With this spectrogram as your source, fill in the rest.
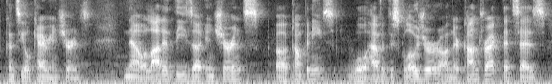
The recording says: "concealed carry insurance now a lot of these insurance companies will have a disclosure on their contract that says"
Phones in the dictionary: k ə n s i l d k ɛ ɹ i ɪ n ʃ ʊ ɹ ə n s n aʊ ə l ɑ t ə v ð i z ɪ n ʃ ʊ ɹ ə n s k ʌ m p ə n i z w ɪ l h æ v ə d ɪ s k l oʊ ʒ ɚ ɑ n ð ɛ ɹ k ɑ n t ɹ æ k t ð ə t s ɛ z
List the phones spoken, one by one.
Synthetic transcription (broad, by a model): k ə n s i l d k ɛ ɹ i ɪ n ʃ ʊ ɹ ə n s n aʊ ə l ɑ t ə v ð i z ɪ n ʃ ʊ ɹ ə n s k ʌ m p ə n i z w ɪ l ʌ v ə d ɪ s k l oʊ ʒ ɚ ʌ n ð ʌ ɹ k ɑ n t ɹ æ k t ð ə t s ɛ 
